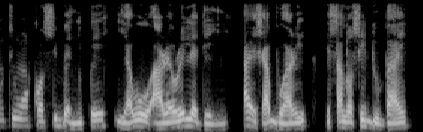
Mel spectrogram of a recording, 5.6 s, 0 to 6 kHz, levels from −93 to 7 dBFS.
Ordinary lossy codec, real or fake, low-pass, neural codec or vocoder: none; real; 5.4 kHz; none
